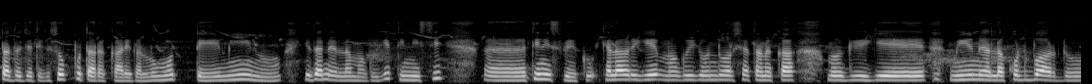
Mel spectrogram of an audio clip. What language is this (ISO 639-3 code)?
kan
